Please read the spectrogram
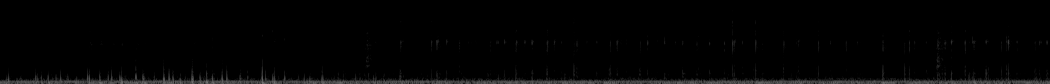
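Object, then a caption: Slim plastic tube container. A slim, hollow red plastic tube container is held in the hands and tapped and scratched with fingertips and nails. Quick, dry clicks and taps come in a dense, uneven stream, with brighter scratchy ticks, over a steady low hum. The sound stays quiet throughout.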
